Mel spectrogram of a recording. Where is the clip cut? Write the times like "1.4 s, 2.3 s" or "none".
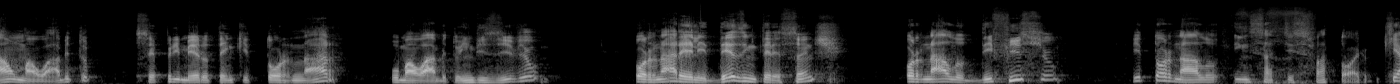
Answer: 1.4 s, 6.4 s, 9.1 s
